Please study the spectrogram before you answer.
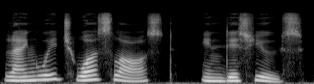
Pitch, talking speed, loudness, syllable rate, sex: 180 Hz, 95 wpm, -16 LUFS, 3.3 syllables/s, female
